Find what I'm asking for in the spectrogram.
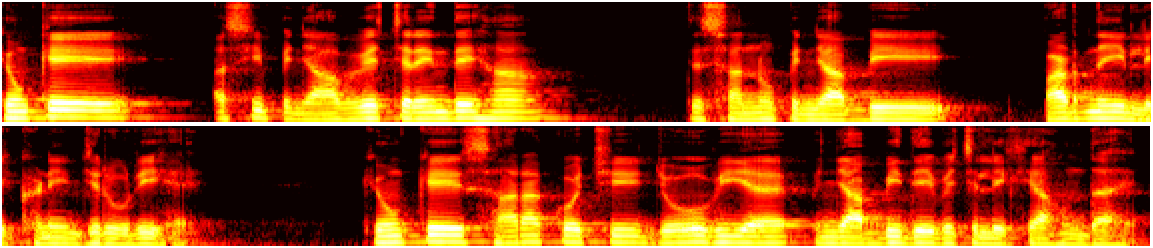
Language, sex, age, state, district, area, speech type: Punjabi, male, 45-60, Punjab, Tarn Taran, rural, spontaneous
